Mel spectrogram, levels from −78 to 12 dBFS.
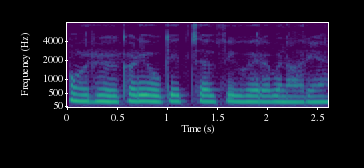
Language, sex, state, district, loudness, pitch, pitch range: Urdu, female, Andhra Pradesh, Anantapur, -27 LUFS, 210 Hz, 205-220 Hz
